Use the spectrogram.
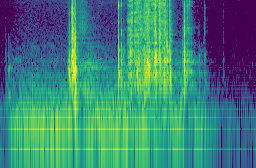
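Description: A sharp Hasselblad camera shutter click, then a raspy mechanical film-winding crank lasting about half a second, ending with another crisp click. No one speaks.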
